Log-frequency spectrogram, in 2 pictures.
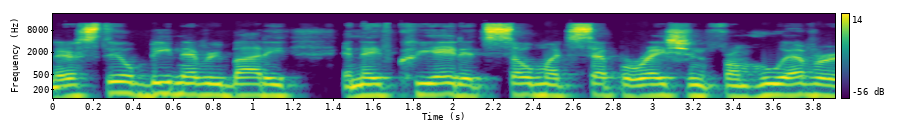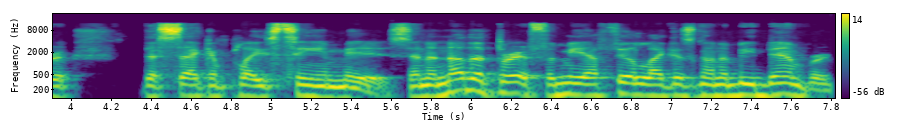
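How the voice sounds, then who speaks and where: A man co-hosting a sports talk show, giving steady, analytical takes with a few restarts, on a video call from a hotel room. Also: medium pitch. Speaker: co-host, basketball analyst.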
